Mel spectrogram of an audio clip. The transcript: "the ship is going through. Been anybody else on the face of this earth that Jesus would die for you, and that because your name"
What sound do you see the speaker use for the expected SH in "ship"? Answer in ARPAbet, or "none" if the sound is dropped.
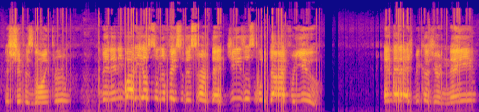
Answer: SH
